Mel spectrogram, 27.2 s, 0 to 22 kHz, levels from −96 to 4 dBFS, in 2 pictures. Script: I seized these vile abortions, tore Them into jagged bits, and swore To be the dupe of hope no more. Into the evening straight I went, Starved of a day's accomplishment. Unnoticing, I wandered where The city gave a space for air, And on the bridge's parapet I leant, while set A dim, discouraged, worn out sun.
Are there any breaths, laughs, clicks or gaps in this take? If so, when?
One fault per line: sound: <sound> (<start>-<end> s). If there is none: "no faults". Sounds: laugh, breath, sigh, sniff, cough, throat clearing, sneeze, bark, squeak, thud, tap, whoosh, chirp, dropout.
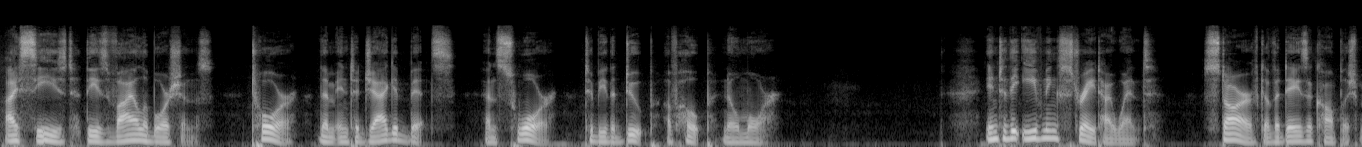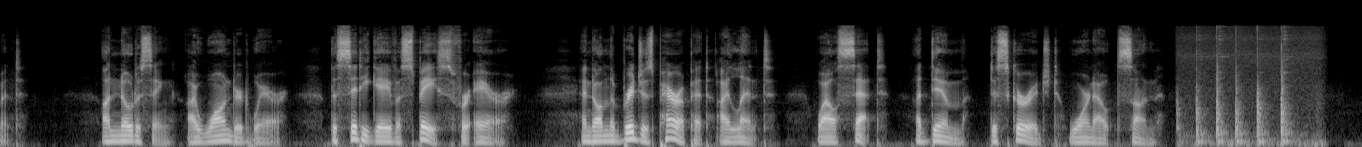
sound: thud (25.4-26.9 s)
